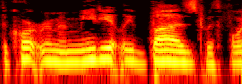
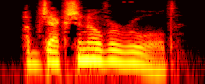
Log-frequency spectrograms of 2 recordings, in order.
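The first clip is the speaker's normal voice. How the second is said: ordinary delivery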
